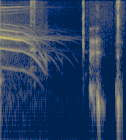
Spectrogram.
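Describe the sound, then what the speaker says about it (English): A cartoon cat meows in a game publisher's logo animation: one long, falling meow up close, then a brief pause and a few short, sharp mews in quick succession, with no talking. "I do like the Japan Supply System logo animation, though. Yeah. The meowing cat."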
